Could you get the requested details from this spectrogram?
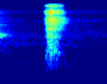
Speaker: yes I got a sneeze on film my sneezes sound like cops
